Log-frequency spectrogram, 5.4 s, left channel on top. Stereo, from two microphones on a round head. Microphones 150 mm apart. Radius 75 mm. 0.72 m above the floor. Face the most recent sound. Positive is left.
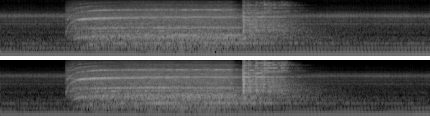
turn(degrees=-35)  # may be behind; listen again after turning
